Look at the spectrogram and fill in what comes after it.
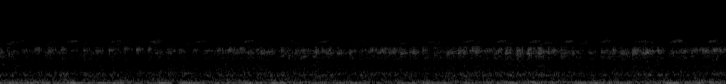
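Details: Frogs chorusing together on the Taean Peninsula, their calls rising as rapid, repeated pulsing croaks in a continuous overlapping mass over a low background hum.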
